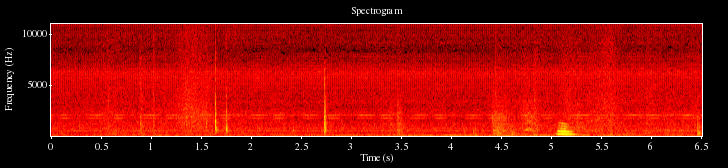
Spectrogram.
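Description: Quiet room with two faint sharp clicks, then a woman's short exclamation, "oh", with a falling pitch near the end.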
